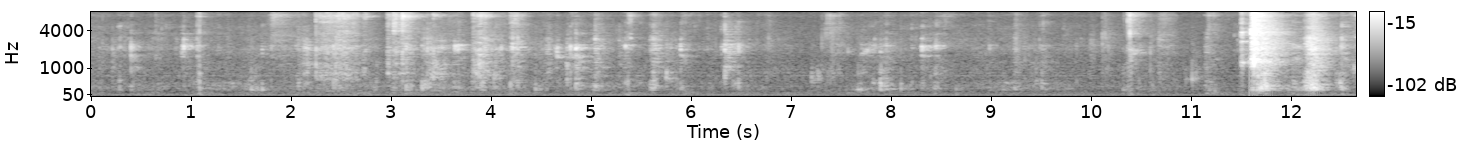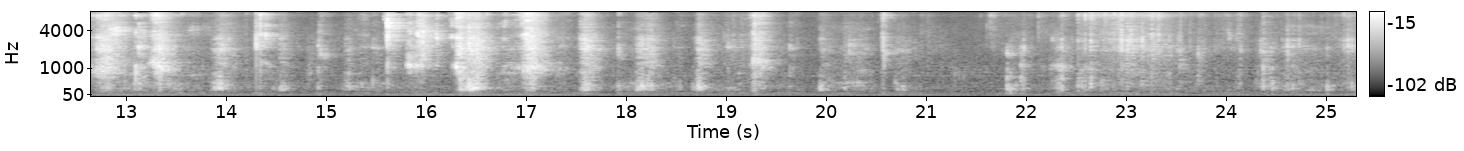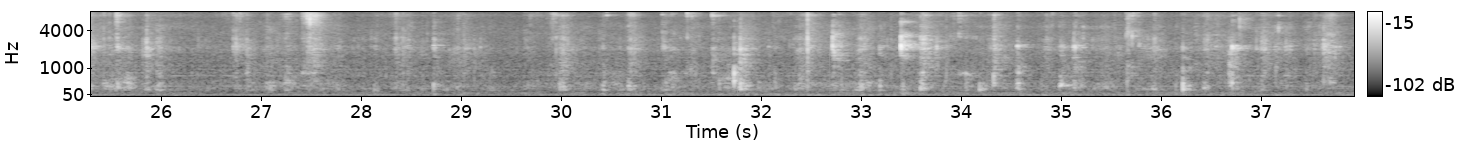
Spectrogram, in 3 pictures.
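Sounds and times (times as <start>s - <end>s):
soft chewing of sandwich: 0.0s - 37.9s
potato chips crunching: 0.1s - 6.8s, 11.5s - 21.0s, 21.7s - 26.1s.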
